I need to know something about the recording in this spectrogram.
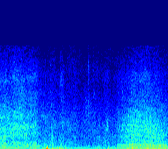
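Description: Footsteps and handling knocks as a handheld camera is carried at a walk, with a loud low thump about half a second in and a softer one later.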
